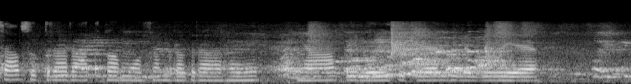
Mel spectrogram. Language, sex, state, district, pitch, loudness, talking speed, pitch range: Hindi, female, Rajasthan, Bikaner, 190 Hz, -14 LUFS, 115 wpm, 185-205 Hz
